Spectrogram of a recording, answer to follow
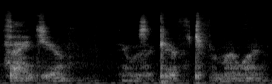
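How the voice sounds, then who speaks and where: Male tarot reader for whispered ASMR, gentle and courteous, slightly distant pickup. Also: unhurried. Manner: gentle, polite guiding.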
